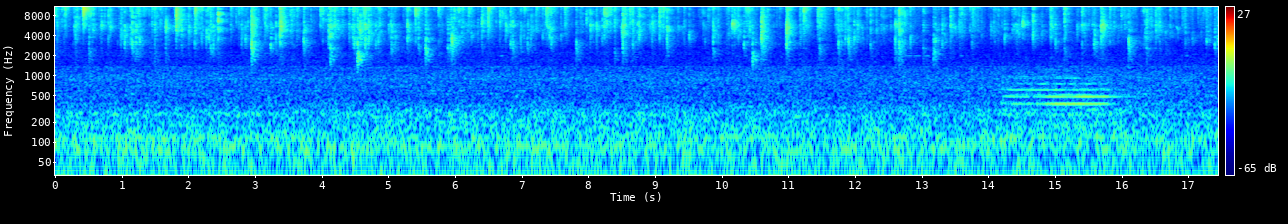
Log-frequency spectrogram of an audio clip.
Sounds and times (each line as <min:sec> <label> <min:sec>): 0:00.0 storm drain in the neighborhood dripping 0:17.4
0:14.0 train comes by 0:17.2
